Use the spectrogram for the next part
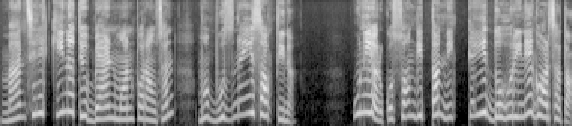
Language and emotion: Nepali, disgusted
